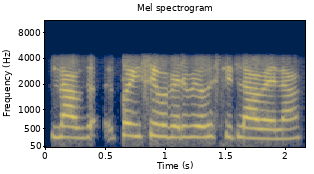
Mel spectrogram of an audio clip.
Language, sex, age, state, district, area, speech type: Marathi, female, 18-30, Maharashtra, Ratnagiri, urban, conversation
